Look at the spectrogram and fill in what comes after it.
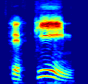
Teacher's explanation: the pitch rises on the second syllable. · When you say teen numbers, the teen at the end is stressed, so we have to rise our pitch.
